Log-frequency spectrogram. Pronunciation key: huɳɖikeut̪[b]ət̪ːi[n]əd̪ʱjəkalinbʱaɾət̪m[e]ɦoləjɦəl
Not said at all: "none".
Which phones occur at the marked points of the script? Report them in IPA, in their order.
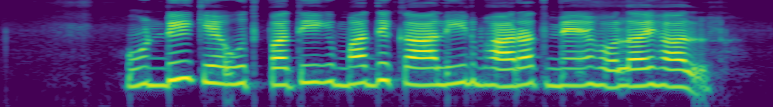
p, m, e

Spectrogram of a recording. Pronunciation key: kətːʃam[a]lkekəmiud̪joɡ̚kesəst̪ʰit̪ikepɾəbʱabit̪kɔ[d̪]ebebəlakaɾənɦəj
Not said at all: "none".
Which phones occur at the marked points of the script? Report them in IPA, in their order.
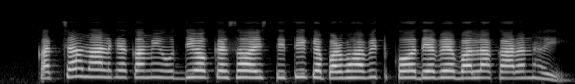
a, d̪

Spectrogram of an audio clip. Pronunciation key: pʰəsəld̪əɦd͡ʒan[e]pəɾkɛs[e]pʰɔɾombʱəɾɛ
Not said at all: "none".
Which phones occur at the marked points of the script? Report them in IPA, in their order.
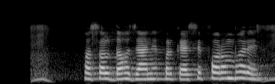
e, e

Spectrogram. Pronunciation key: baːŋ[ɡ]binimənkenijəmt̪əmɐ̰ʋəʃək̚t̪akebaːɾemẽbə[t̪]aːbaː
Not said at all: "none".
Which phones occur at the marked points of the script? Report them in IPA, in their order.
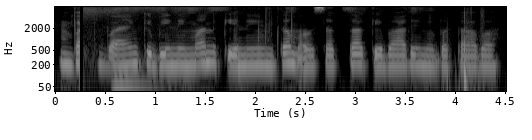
k, t̪

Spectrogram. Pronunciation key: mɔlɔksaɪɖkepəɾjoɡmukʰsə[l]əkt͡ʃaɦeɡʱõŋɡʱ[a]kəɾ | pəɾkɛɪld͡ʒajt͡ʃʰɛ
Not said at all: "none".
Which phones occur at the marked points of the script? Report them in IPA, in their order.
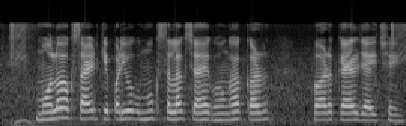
l, a

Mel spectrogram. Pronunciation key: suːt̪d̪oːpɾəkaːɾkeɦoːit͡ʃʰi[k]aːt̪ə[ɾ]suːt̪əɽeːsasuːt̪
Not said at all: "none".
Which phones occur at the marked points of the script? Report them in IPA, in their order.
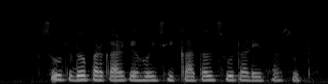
k, l

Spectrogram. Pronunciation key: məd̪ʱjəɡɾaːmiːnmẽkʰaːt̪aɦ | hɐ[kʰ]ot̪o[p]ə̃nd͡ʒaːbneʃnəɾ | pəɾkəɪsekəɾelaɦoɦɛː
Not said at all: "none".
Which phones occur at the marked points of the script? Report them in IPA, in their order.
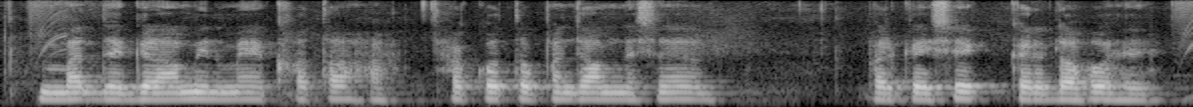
k, p

